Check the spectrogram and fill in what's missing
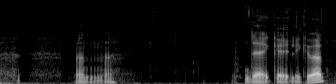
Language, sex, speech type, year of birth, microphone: Norwegian, male, spontaneous, 1991, Sennheiser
